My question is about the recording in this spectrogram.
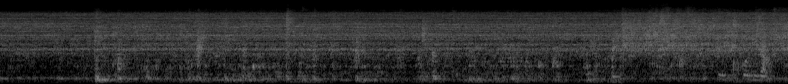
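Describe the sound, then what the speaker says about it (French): Hot tap water pours steadily into a bathtub, a soft, even hiss of running water with faint knocks and clinks over it. "en attendant je vais faire chauffer l'eau du bain"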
